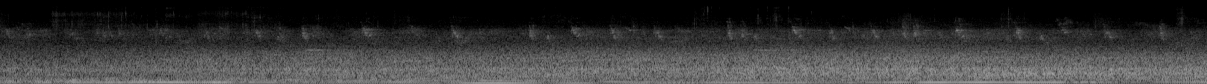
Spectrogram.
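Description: Small birds chirping, short high calls repeating several times a second, over a steady low background rumble and hiss of outdoor ambience.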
